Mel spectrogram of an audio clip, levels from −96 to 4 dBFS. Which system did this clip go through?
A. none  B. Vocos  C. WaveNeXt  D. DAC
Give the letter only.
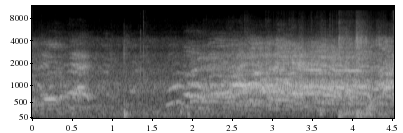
B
